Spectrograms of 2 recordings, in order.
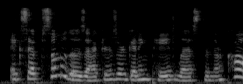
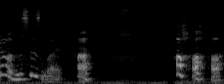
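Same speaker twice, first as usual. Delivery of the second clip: mock speech rolling straight into ha ha laughter; 3 semitones higher than usual. Doing an impression of a viewer named Adrian talking and laughing: imitating Adrian laughing. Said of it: "That's my Adrian impression".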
